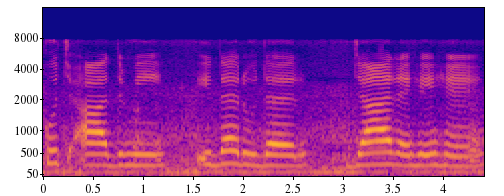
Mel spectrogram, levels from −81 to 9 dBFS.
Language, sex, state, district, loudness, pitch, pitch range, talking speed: Hindi, female, Haryana, Charkhi Dadri, -14 LUFS, 240 Hz, 230-250 Hz, 95 wpm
